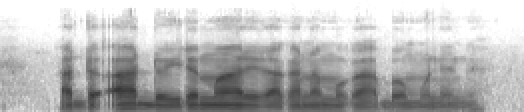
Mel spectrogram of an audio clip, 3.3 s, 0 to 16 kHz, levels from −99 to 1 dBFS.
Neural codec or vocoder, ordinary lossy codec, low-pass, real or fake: none; Opus, 16 kbps; 14.4 kHz; real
